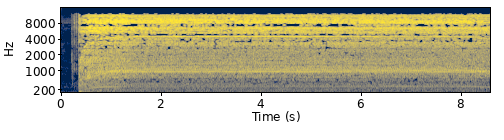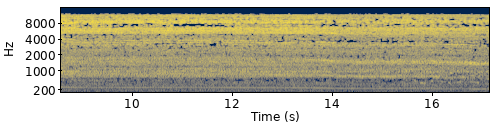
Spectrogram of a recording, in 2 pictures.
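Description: Ninja Professional countertop blender switched on just after the start and running continuously as it blends a jar packed with plantain into a paste. Its motor whine drops slightly in pitch about halfway through and again near the end.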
